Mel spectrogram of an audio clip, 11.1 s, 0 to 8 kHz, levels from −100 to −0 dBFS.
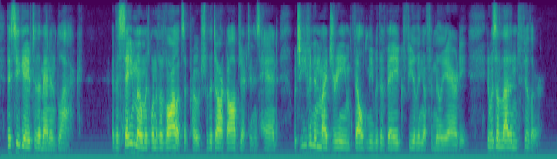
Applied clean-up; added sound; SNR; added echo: none; none; none; none.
